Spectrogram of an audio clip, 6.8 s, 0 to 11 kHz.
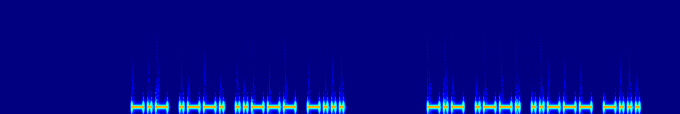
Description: Morse code, heard as a keyed tone, about 31 wpm, 700 Hz. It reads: KP2B KP2B
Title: DXCC-100 Call Signs - 4 Characters - Repeated 3x - 30wpm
